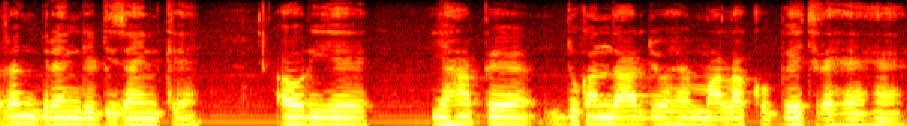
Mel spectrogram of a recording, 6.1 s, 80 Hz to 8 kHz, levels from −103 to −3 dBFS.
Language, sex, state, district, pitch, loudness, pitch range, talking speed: Hindi, male, Bihar, Purnia, 115 Hz, -16 LUFS, 110-120 Hz, 160 wpm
